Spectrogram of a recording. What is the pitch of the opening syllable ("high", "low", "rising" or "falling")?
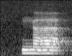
low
